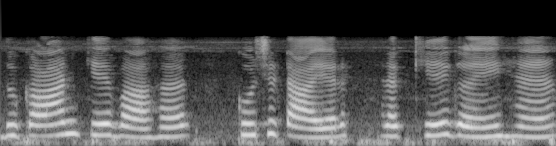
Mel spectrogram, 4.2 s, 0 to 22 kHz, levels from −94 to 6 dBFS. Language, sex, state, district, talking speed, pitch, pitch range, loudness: Hindi, female, Punjab, Pathankot, 115 wpm, 285 Hz, 260-310 Hz, -14 LUFS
